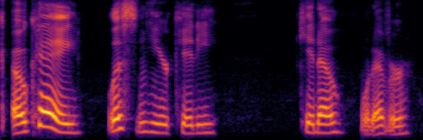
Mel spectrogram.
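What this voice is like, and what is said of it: Stern teacher character voice. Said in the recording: “Do you like my teacher voice?”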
